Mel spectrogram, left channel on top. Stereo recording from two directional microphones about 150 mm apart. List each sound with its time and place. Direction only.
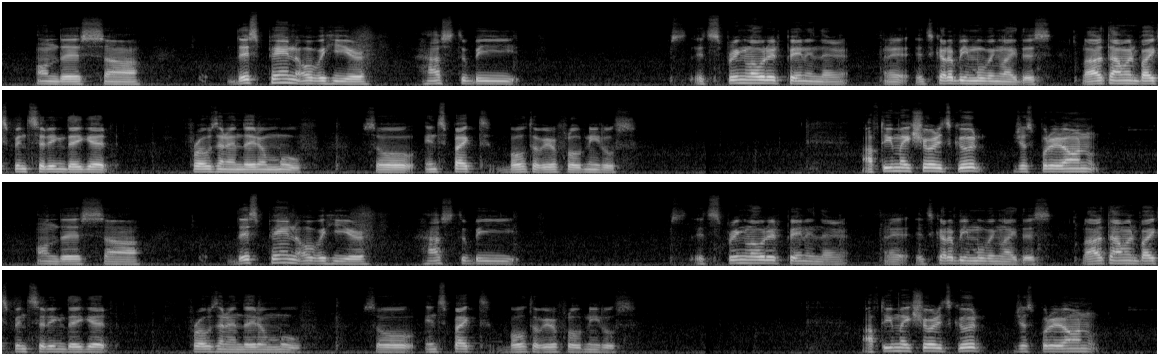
0.3 s speech: 35° left (ahead or behind)
6.7 s speech: 40° left (ahead or behind)
20.1 s speech: 45° left (ahead or behind)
